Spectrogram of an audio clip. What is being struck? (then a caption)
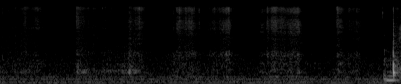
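Plastic broom bristles. Fingers strum and flick the ends of the blue plastic bristles on a broom head held up. The result is quiet, bright, crisp rustling bursts over a faint steady low hum, ending with a sharper, louder flick.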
